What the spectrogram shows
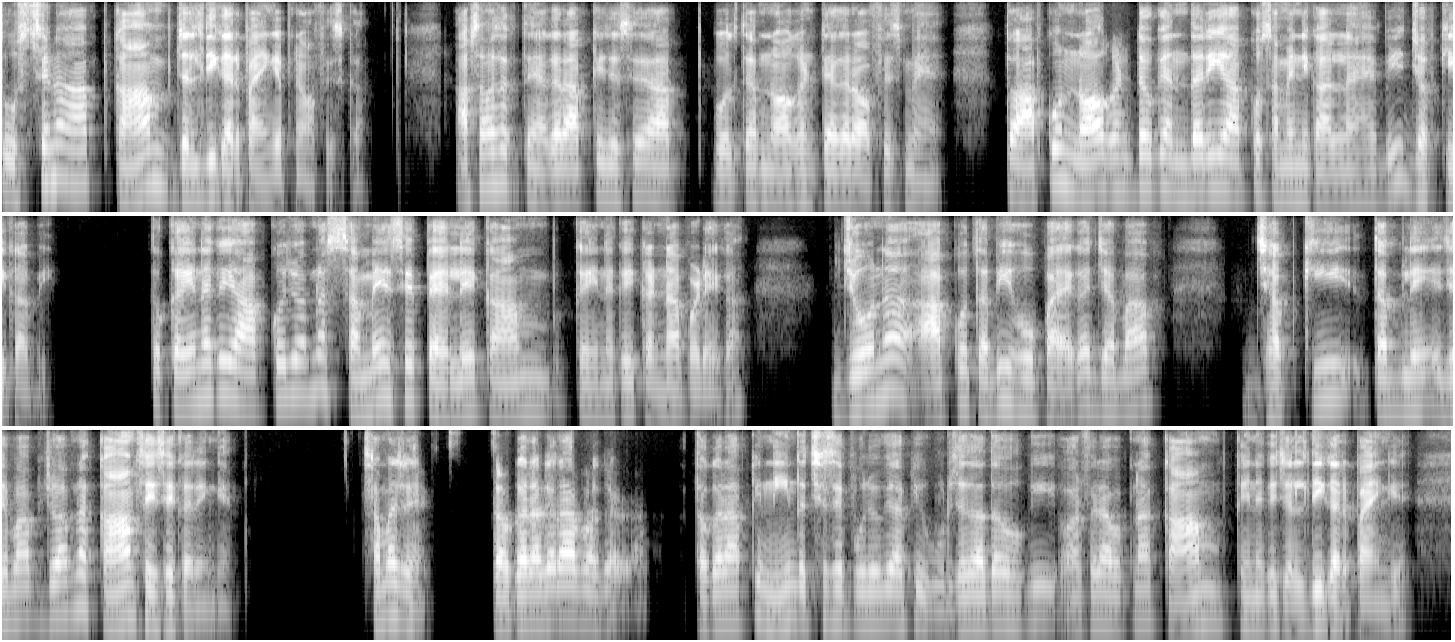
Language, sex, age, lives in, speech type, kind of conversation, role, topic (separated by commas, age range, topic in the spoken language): Hindi, male, 25-29, India, conversation, advice, advisor, मैं झपकी लेकर दिनभर अपनी ऊर्जा और ध्यान कैसे बेहतर करूँ?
